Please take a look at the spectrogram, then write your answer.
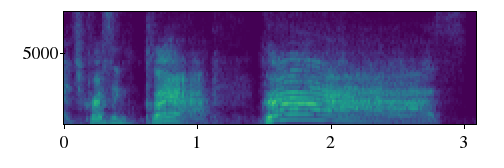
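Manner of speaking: high, loud scream of the name; enraged shout. Acted. Villain spotting his nemesis, enraged shout. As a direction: build to a long, high yell.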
